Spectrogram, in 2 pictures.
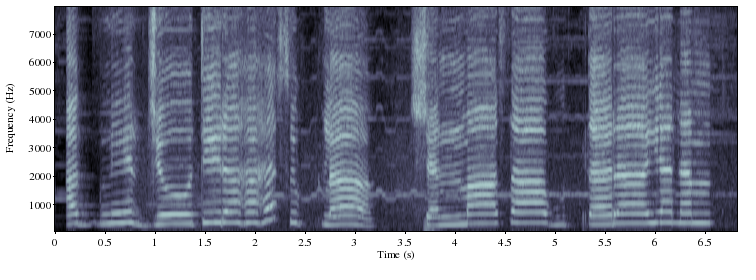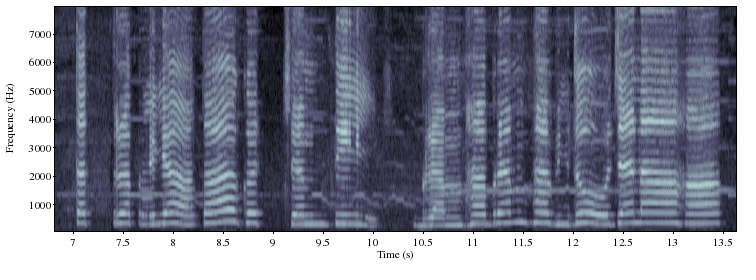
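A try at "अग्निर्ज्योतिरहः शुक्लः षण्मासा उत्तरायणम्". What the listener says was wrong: శుక్ల విసర్గ ఉంది.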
